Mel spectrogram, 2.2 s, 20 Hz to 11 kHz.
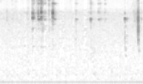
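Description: A few faint, light metallic clicks and taps as a lock cylinder is handled and worked into the case of a Banham M2002 mortice deadlock.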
